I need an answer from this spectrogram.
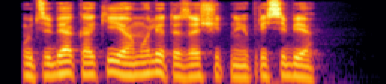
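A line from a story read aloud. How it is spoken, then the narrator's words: Quiet inquiry. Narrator (Russian): тихонько поинтересовался у меня Мстислав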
